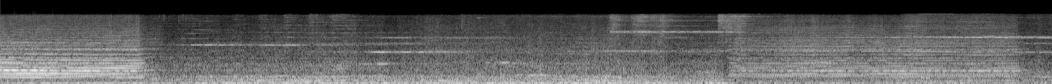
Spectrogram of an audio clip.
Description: Train horn honking followed by stopping train and more honking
